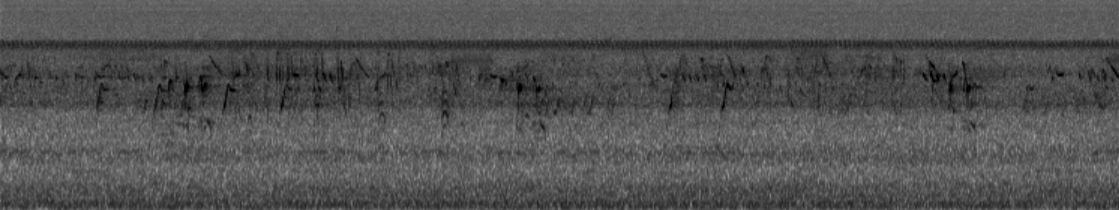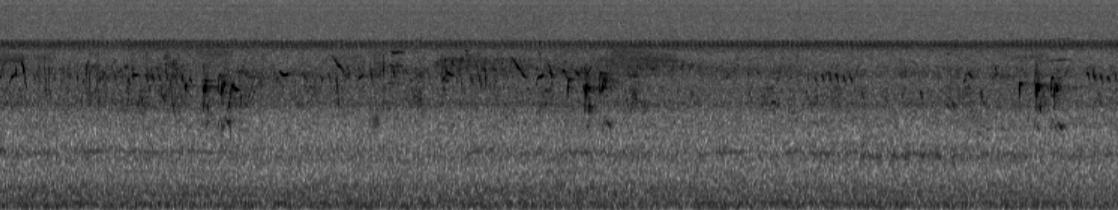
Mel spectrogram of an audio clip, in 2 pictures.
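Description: Wild birds chirping: many short, quick calls scattered throughout, over a steady high tone and a low, even background hiss.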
